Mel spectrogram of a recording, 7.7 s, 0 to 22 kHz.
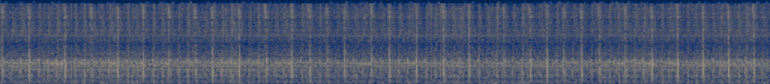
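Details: R18 model engine on first start with a replacement Hall sensor harness; ignition now works. Sharp, uneven ticks about four a second over a thin buzz, running rough and rocking hard. Imbalance cause unknown; owner wonders if an empty water reservoir matters.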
